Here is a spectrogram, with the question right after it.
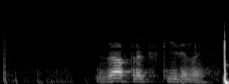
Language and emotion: Russian, neutral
